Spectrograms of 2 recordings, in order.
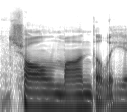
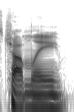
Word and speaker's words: Cholmondeley: I was told the pronunciation is Cholmondeley, but the spelling of that is like wild and is like going to, you know, is giving me a panic attack just looking at it. – It looks like there are like eight different syllables. – Yeah, Cholmondeley is how it looks. But I've been told it's Cholmondeley. British listeners, correct me if I'm wrong.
